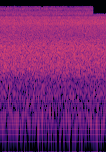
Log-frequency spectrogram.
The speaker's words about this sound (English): It's okay to have rain, but when the wind picks up, which it wasn't supposed to do, it could put our broadcast equipment in jeopardy here.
